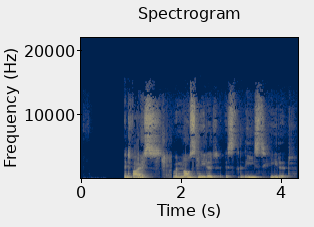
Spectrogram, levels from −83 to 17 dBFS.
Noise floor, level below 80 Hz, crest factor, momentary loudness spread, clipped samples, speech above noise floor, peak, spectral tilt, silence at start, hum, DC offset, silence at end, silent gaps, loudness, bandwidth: -79 dBFS; -50 dBFS; 18 dB; 9 LU; under 0.1%; 62 dB; -2 dBFS; -4 dB/octave; 0.85 s; none; under 0.1%; 0.15 s; none; -17 LUFS; 15.5 kHz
